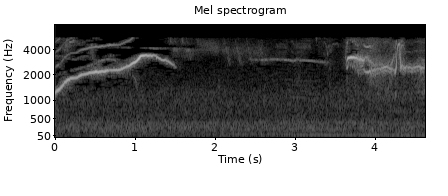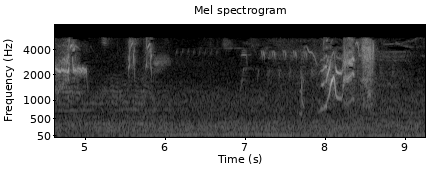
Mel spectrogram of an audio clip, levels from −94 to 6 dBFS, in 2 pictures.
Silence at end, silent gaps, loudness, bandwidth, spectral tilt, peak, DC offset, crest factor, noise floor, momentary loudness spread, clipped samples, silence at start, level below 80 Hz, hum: 0.05 s; none; -31 LUFS; 5.8 kHz; -3.5 dB/octave; -20 dBFS; under 0.1%; 18 dB; -59 dBFS; 25 LU; under 0.1%; 0 s; -68 dBFS; none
